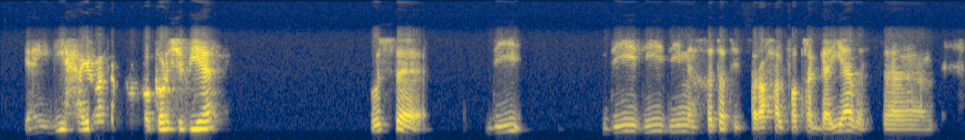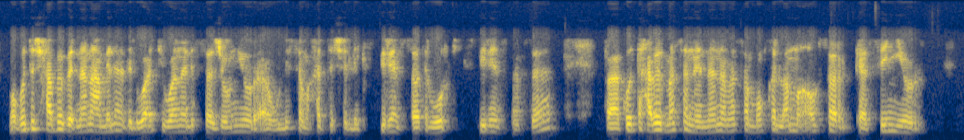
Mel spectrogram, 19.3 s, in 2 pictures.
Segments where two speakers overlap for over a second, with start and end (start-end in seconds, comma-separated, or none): none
